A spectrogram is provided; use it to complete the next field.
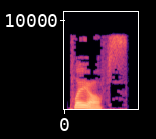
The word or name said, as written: playoffs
